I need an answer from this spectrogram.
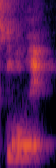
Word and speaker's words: Camogli: Uh correct uh pronunciation is Camogli.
